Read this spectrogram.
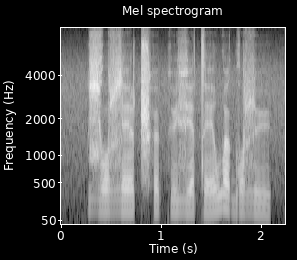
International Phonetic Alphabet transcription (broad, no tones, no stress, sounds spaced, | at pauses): ʑ o ɮ e ʈ͡ʂʰ ø k y vʲ æ t e w œ ɡ o ɮ y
